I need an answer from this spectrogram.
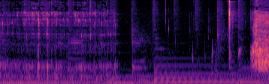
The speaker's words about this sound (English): Like, seriously, let me sip on some of this water, yo. I can't sip on that tea. Back sip on this water. Hold on.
